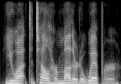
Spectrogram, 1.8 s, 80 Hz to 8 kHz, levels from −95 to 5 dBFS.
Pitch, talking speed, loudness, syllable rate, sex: 210 Hz, 295 wpm, -15 LUFS, 5.8 syllables/s, female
